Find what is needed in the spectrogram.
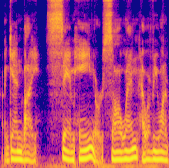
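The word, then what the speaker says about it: Samhain: should start with the next album is s Sam Hayne or sawn 3 November coming fire again by Sam Hayne or sawen however you want to pronounce it and yes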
